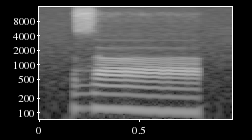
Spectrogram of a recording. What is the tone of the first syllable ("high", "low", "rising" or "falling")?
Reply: low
